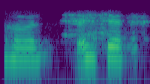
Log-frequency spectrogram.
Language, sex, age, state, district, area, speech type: Punjabi, female, 18-30, Punjab, Faridkot, rural, conversation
